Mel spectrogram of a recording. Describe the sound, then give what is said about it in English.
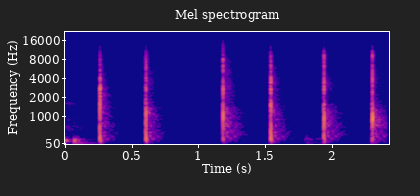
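Six sharp hand claps ring out alone against silence, loud and crisp, spaced at a slow, fairly even pace. “I give you a clap.”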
